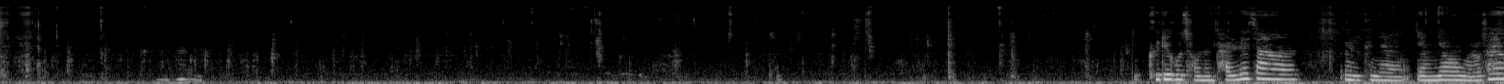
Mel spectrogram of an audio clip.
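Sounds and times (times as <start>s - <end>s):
person chewing: 0.0s - 11.4s
low steady hum: 0.0s - 15.0s.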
